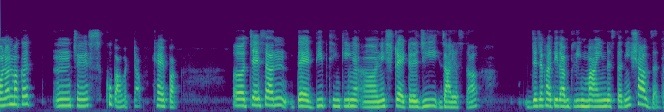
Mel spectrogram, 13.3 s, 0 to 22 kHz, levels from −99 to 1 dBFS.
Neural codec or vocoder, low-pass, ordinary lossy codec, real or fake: vocoder, 44.1 kHz, 128 mel bands, Pupu-Vocoder; 7.2 kHz; none; fake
